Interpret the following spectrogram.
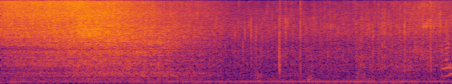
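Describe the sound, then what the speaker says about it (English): Food hitting a hot frying pan for a country supper, a loud burst of hissing sizzle that swells and then settles into a quieter crackle with scattered pops, close up and with no talking. "make a big sizzle"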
